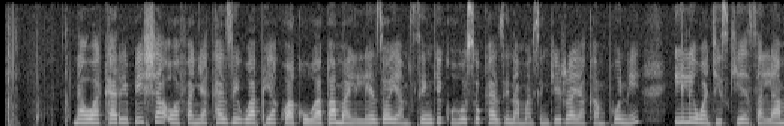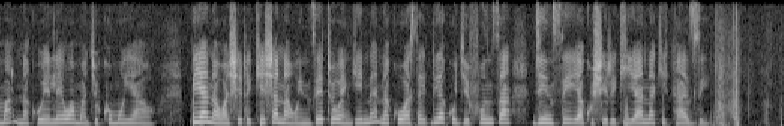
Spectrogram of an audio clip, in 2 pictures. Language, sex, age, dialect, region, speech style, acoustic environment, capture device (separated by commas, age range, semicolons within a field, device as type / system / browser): Swahili, female, 18-24, Kenya - Nairobi Sheng-influenced, Kenya, happy; excited; relaxed, appliances, mobile / Linux / Chrome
